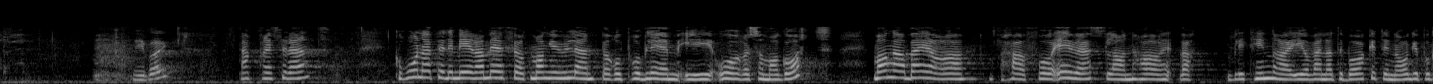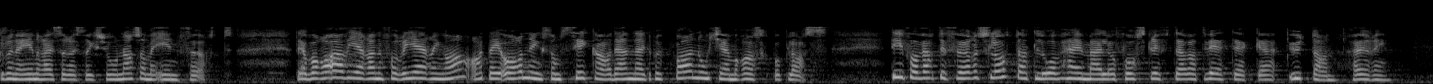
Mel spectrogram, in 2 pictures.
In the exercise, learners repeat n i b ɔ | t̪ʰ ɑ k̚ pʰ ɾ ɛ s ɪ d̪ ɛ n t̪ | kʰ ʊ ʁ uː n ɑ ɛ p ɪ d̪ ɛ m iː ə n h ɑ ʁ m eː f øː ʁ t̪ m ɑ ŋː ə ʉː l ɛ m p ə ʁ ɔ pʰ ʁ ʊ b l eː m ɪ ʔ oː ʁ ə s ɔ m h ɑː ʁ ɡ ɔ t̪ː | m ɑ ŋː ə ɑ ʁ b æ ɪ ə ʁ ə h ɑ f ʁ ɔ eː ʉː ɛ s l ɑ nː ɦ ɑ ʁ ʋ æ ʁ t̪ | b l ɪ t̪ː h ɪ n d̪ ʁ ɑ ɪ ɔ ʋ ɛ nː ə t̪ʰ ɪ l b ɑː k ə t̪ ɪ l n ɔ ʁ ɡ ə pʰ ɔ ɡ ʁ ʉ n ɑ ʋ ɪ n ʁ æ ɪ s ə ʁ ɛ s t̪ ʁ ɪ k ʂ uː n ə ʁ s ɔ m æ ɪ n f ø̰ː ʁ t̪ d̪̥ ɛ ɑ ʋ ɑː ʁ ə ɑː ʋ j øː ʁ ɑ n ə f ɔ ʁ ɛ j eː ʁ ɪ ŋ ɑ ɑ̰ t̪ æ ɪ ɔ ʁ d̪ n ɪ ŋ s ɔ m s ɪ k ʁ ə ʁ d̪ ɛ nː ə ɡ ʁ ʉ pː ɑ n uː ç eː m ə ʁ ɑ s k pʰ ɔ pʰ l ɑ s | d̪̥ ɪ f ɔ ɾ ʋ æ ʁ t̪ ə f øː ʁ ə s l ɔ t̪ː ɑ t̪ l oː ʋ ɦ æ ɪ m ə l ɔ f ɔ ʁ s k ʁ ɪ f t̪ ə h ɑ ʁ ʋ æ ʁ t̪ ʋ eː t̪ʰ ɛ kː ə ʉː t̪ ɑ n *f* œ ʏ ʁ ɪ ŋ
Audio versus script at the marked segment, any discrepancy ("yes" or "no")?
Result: yes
